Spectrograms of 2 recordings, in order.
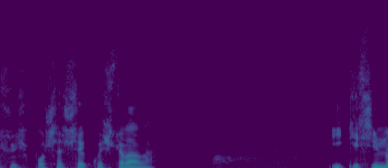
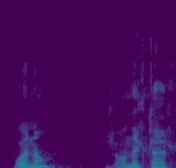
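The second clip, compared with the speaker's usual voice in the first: high, anxious phone greeting; anxious call; 8 semitones higher than usual. Retold or imitated. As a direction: ask where she is, worried. Husband anxiously phoning wife. (saludo telefónico ansioso)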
